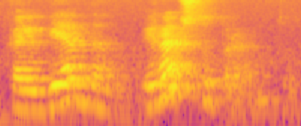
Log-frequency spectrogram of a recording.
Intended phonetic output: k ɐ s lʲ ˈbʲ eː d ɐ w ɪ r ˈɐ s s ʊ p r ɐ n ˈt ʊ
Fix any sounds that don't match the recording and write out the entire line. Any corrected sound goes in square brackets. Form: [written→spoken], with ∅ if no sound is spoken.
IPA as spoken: k ɐ [s→∅] lʲ ˈbʲ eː d ɐ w ɪ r ˈɐ [s→ʃ] s ʊ p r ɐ n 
